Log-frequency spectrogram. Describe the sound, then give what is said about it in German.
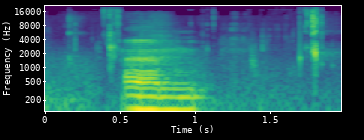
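Chewing while eating: a few short, moist crunching bites around a brief voiced murmur from the eater, fairly loud. “Ich gehe jetzt etwas essen. Du bist schon dran, so wie ich höre.”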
